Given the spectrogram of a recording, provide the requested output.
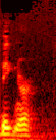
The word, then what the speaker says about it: Buechner: I saw this quote from Frederick Buechner, and it really is pronounced Buechner, even though it doesn't look like that.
